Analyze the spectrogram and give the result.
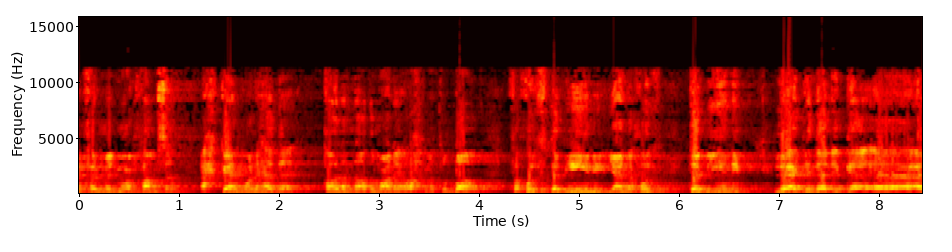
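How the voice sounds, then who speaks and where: A man's voice: fairly high pitch, mellow. A man teaching a lesson on Quran recitation, explaining step by step with frequent hesitations and chanting verses. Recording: echoey room with long reverb.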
